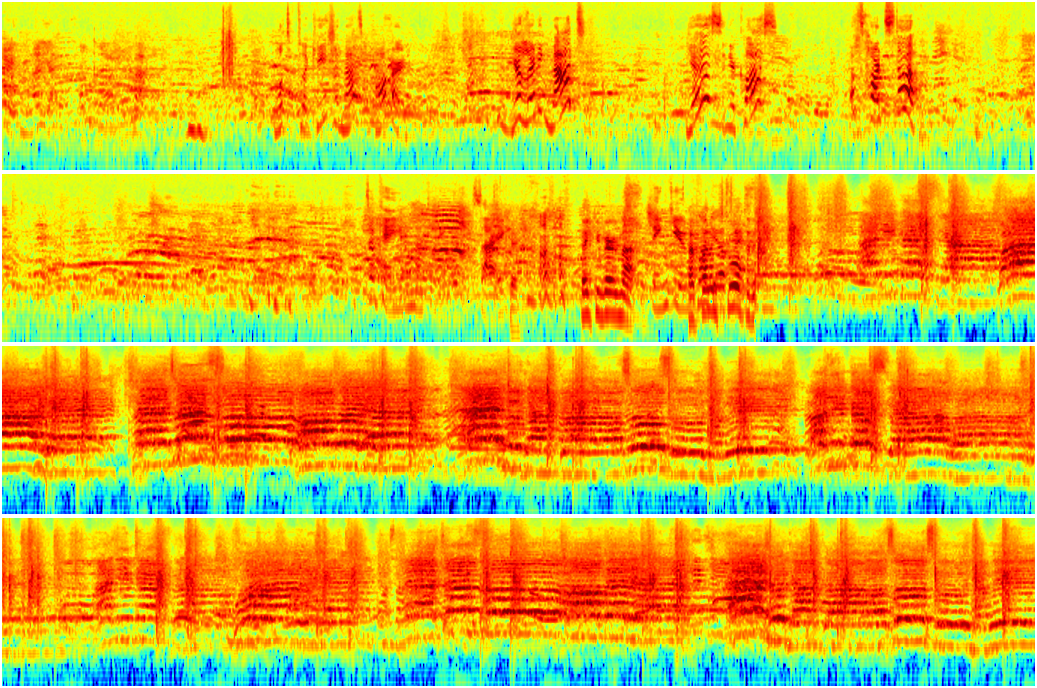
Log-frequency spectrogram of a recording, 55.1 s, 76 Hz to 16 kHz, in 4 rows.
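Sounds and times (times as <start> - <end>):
hand claps: 2.9 - 3.2, 23.7 - 27.2, 36.4 - 38.1, 39.1 - 42.5, 43.3 - 44.5, 45.4 - 46.5, 47.2 - 48.9, 49.8 - 52.8, 53.7 - 54.9
women singing together: 3.6 - 5.4, 9.1 - 10.3, 11.3 - 12.2, 18.6 - 19.3, 22.2 - 55.0.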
